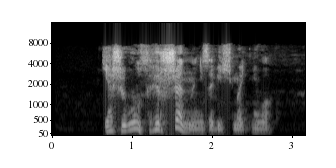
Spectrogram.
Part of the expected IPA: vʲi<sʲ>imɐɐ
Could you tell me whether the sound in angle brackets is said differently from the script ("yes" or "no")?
no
